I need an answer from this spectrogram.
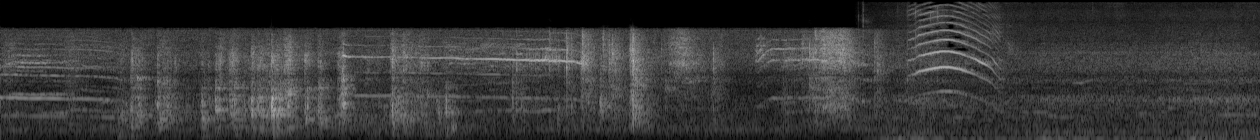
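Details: Little kittens meowing in a busy mix of short tonal mews and squeaks, several overlapping, followed near the end by a run of quick rising-falling chirps.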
